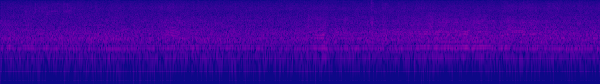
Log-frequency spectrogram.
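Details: Several small bees gathering pollen and bringing it home to their hive, heard as a continuous layered buzz, a constant wing hum that swells slightly toward the end with occasional brief nearer flybys.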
